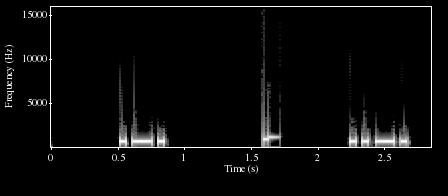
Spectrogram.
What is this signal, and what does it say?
Morse code, heard as a keyed tone, about 25 wpm, 700 Hz. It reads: R F
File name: Single Character (Letter:Number:Punctuation:Prosign) - Rapid-Fire - 25wpm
